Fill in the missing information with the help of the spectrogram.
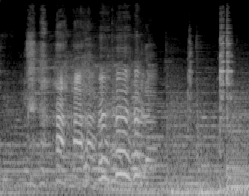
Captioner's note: laughter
